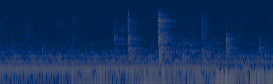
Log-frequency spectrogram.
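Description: Faint clicks of a hand screwdriver and steel neck screws at a Stratocaster's chrome neck plate as the screws are set and driven into the maple neck. Two light clicks come about two seconds in, the second sharper.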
